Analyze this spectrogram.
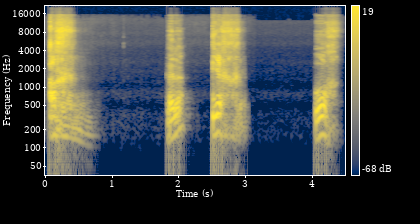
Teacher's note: خا اور غین کہاں سے نکلتے, اوپری حلق سے نکلتے. موٹا آواز ہے اس کا, ہے نا, موٹا آواز آتا.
